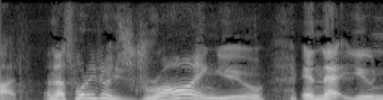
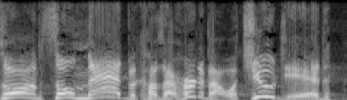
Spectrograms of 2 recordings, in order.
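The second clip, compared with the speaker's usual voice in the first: mock angry God; 8 semitones higher, 5 dB louder than usual. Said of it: "And he goes".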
